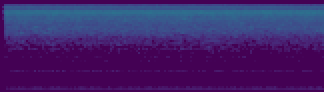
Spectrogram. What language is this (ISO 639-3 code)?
dav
